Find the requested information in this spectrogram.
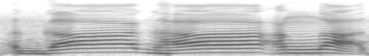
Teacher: गा घा अंगा थोड़ा अंदर गुंजन हो रहा, गा घा अंगा, ये है घोष।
